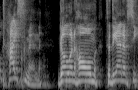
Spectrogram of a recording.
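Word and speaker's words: Theismann: His name is actually pronounced Tyman. It's a German name. The proper pronunciation is not theman. It's not Thyman. It's not Thyman. If you guys want to joke, it is Joe Tyman going home to the NFC East.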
